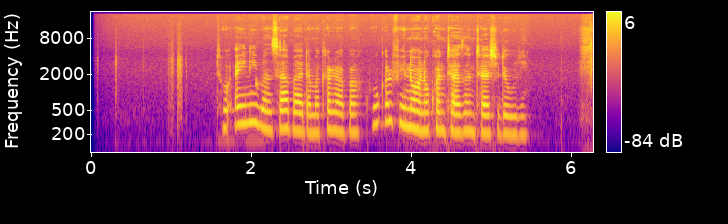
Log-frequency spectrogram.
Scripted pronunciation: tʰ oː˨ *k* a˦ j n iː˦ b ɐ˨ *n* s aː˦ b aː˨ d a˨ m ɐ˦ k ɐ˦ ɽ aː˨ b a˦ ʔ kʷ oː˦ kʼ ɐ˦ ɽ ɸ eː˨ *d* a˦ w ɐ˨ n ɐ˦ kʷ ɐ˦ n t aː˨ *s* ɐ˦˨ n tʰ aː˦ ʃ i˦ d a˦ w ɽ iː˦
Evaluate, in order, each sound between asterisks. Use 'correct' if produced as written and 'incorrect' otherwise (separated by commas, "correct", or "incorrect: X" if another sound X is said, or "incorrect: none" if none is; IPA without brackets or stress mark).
incorrect: ʔ, correct, incorrect: n, incorrect: z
